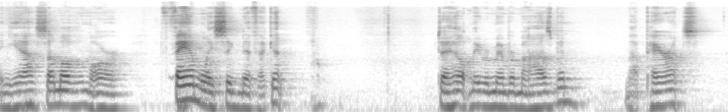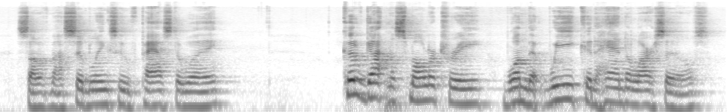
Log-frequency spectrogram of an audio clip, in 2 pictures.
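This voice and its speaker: With a Southern US accent, a woman talks in a very deep, low pitch and a dark, mellow tone at a moderate pace, with ordinary pitch variation, long, frequent pauses and audible room echo. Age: 60s. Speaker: church devotional speaker. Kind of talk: devotional talk to camera. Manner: conversational, measured.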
